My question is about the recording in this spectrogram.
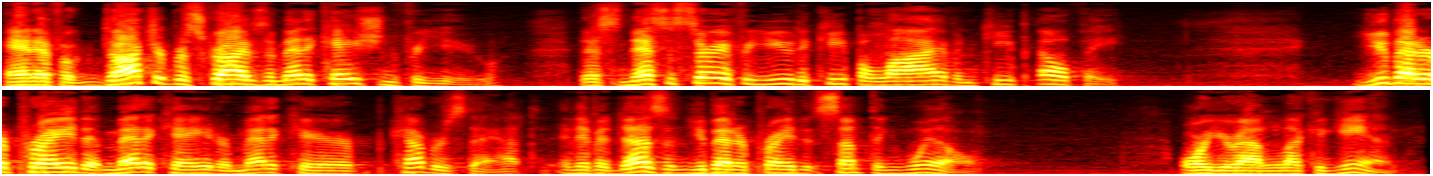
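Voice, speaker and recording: A man's voice: medium pitch, animated, moderate pace, breathy edge. A man giving an emphatic lecture, repeating himself for effect and acting out the voices in his anecdotes. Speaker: speaker giving a talk. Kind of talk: conspiracy lecture.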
